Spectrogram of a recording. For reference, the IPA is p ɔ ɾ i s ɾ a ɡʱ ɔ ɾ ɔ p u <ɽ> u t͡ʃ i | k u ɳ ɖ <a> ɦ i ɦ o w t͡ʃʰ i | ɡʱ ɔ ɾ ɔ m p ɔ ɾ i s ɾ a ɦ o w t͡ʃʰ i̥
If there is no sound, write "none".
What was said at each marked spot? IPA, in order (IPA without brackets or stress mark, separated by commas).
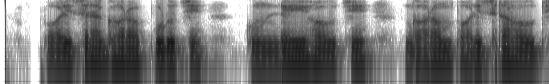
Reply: ɽ, e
